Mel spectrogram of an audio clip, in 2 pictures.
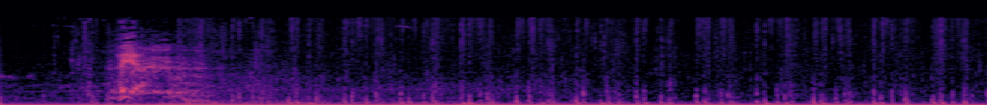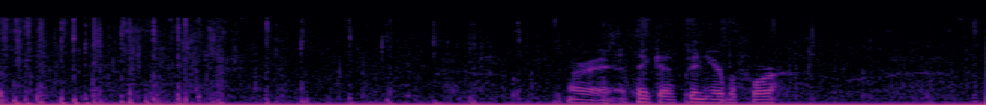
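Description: Horse hooves thud quickly on a dirt path.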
